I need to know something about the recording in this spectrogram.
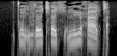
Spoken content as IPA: t̪ ũ ɾ ḭ v ɾ ə cʰ ɜ ç ɛ̰ n̪ y ħ a c

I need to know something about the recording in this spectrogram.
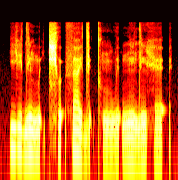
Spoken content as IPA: j i˦˨ d ĩ˦˨ m ɪ˦ ʔ t͡ɕʰ ʊ˦ ʔ θ a˦˨ ɪ̯ d ɪ˦ ʔ kʰ ũ˨ w ɪ˦ ʔ n ĩ˦˨ d ĩ˦˨ h ɛ˦ ʔ

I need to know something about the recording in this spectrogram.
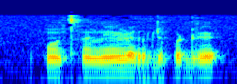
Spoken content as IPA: p õ tʰ ə̃ l ẽ ɭ ə r ɖ ə p o ɖ ʏ

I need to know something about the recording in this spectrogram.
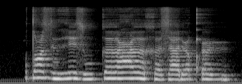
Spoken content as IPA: dˤ o˦ z ɨ˨ ɦ e˦˨ z u˨ k ɐː˦ ʕ ɐː˦˨ x ɐ˨ z a˨ ɾ ʉ˨ qʼ ʉ˨

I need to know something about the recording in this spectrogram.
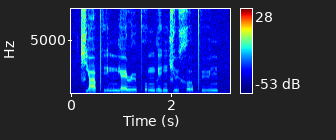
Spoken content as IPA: t͡ɕ j ä˧˥ pʰ ḭ˨˩ n n̪ j ɛ˧˥ ɻ ɻ̩˧˥ pʰ ʊ˧˥ ŋ l i˥ ŋ ɕ y˥ x ɤ̰˨˩ pʰ y˧˥ n

